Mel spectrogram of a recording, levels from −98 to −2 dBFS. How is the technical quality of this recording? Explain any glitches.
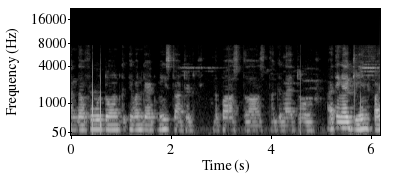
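The recording has two kinds of glitch: five loud pops and one dropout. The wideband G.722 telephone coding is clear, with at most a faint trace of its own artefacts.

Loud pops occur at 0.43 to 0.61 s as a double pop, at 4.58 to 4.61 s as a single one, and at 5.67 to 5.81 s as another pair. Each peaks at about 20 dB above the speech. A sudden voltage pulse, likely from a switch, plug or static, lands on the signal. The speech carries on underneath each pop.

Packet loss on the ADPCM call appears at 3.14 to 3.17 s. About one packet, 20 ms of audio, goes missing and becomes a hard-edged silent gap. The decoder's predictor then restarts out of step with the sender. Speech comes back slightly distorted before settling.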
